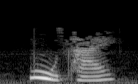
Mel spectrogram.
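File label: "木材", Mandarin Chinese; hsk; chinese-flashcards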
